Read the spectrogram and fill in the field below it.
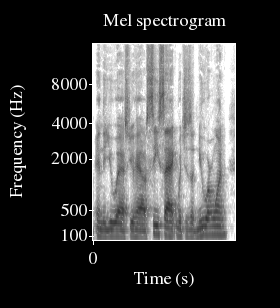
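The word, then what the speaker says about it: SESAC: three of them in the US you have seesac which is a newer one that's a SE CAC and they just pronounce it c s sa AC we we just pronounce it seesac I don't know what the acronyms mean um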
